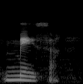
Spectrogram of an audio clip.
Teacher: la más fuerte es me la sílaba tónica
